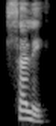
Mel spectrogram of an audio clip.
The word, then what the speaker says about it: salé: Une tarte salée. Une tarte salée. Le deuxième E de salé est muet. Salé, salé.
